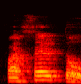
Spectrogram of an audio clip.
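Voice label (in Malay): "falsetto", Malay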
